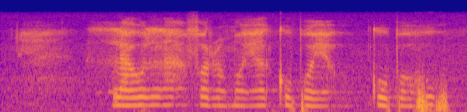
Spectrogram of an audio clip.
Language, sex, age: Southern Sotho, female, 19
